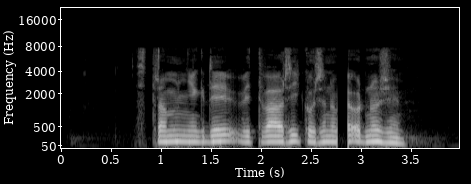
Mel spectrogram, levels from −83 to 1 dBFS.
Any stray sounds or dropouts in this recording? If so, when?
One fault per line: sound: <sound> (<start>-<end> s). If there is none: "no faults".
sound: dropout (2.8-2.9 s)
